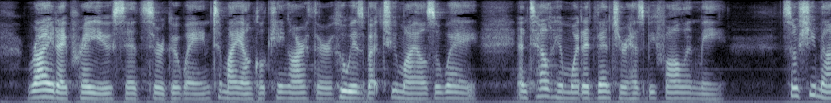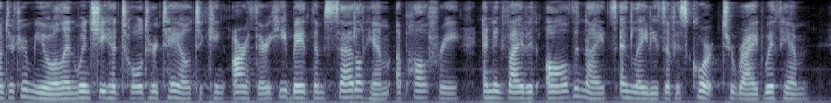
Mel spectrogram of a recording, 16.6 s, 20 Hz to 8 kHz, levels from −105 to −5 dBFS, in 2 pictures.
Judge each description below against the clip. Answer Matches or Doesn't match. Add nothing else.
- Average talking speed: Doesn't match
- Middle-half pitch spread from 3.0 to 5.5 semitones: Doesn't match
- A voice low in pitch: Doesn't match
